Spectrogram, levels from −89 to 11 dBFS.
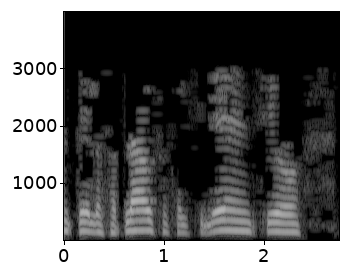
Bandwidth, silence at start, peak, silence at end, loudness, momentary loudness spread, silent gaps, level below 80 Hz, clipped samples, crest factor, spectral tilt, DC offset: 3.2 kHz; 0 s; -10 dBFS; 0.4 s; -27 LUFS; 13 LU; none; -72 dBFS; under 0.1%; 18 dB; -11.5 dB/octave; under 0.1%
